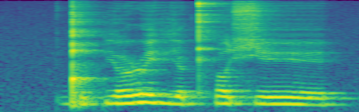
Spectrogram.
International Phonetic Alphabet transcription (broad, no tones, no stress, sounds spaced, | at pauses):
ɡ͡ǃ ɪ pʲ ɔ ɭ e vʲ a ʈʰ ɔ ɕ ɪː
